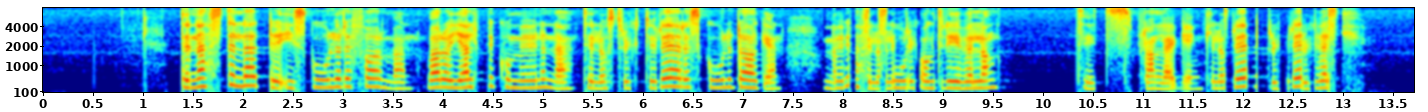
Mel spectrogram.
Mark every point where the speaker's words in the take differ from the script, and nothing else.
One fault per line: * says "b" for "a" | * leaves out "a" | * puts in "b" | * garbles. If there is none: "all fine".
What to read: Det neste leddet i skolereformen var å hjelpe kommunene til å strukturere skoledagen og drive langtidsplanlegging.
* garbles
* garbles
